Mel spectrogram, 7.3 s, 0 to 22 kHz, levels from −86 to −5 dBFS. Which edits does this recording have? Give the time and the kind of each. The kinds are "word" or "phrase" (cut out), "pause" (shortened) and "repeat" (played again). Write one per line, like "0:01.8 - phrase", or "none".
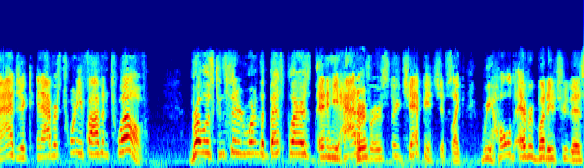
0:03.9 - phrase
0:04.9 - word
0:05.9 - pause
